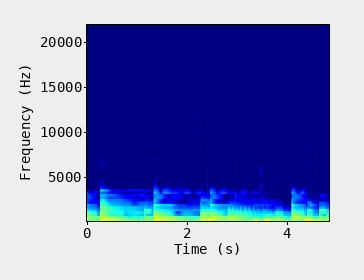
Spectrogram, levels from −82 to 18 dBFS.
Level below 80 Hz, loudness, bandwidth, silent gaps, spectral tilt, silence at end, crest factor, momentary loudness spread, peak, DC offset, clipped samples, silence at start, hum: -28 dBFS; -25 LUFS; 3.7 kHz; none; -11.5 dB/octave; 0 s; 16 dB; 10 LU; -8 dBFS; under 0.1%; under 0.1%; 0 s; none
